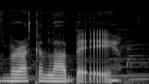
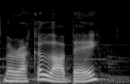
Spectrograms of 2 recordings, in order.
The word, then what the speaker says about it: Miracolabe: And this week's guest is Vanya Vukalik of Miracolabe. And you may have come across her on Instagram, and maybe you think it's pronounced Miracolab, but it's Miracolabe.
